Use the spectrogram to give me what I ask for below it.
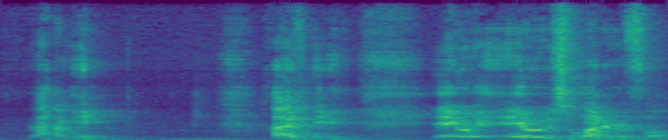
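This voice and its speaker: With a New York accent, a man talks at a moderate pace amid audible room echo and noticeable background noise. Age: 60s. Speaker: gold seller and former radio engineer. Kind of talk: live stream talk. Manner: halting, many fillers.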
